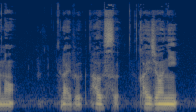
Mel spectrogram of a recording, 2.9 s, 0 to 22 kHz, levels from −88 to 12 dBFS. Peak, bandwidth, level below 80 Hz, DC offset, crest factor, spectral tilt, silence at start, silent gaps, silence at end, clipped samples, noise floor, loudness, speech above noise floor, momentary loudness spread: -8 dBFS; 20 kHz; -66 dBFS; under 0.1%; 18 dB; -4.5 dB/octave; 0 s; none; 0.25 s; under 0.1%; -57 dBFS; -25 LUFS; 33 dB; 13 LU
